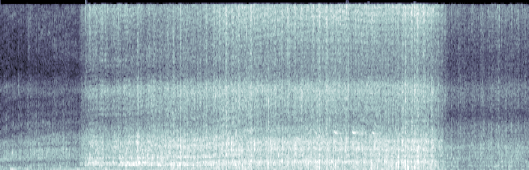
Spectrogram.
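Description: Water pouring from a stainless-steel sheet-waterfall spout and splashing into a swimming pool: a steady rushing splash that starts abruptly about a second in and cuts off abruptly near the end, with faint outdoor ambience before and after.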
